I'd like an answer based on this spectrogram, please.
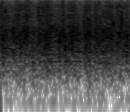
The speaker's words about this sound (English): I have to give you separate applause just for Mama Gloria.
